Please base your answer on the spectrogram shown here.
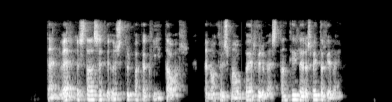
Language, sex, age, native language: Icelandic, male, 40-49, Icelandic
